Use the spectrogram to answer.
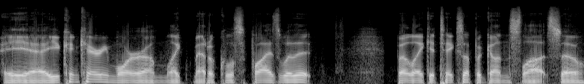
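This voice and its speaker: Very deep and low, this man's voice keeps fairly even intonation and very even loudness at a moderate pace. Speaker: gaming streamer. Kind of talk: casual chat.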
